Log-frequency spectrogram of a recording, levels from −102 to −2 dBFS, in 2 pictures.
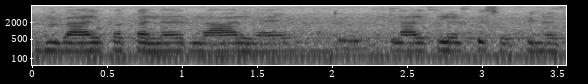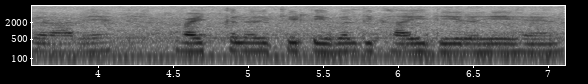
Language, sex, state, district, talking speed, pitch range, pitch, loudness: Hindi, female, Chhattisgarh, Raipur, 175 wpm, 175-185 Hz, 180 Hz, -19 LUFS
